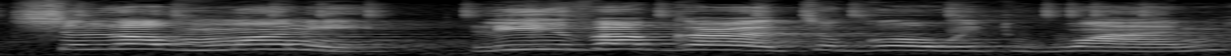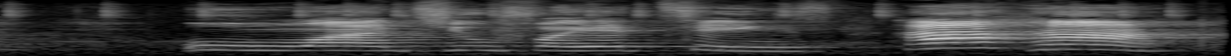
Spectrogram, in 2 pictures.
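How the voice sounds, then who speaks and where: A woman's voice: high-pitched, measured pace, pushed and bright, faint music behind. A woman with a Jamaican accent reading out comments in casual banter and answering them with sassy sarcasm. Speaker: co-host of a YouTube reaction video.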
